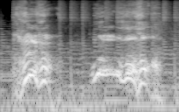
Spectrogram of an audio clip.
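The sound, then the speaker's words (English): Two loud, drawn-out bouts of heavy, voiced coughing by a coach, each a rough hacking burst with a straining, throaty tone, separated by a short pause. “And moments later, you hear … sort of like heavily coughing.”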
